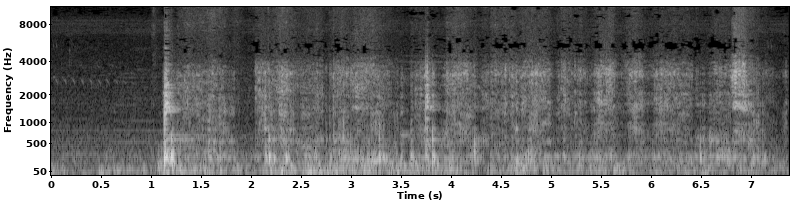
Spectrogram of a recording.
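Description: Long metal ladle stirring salt into thick masala gravy in a metal cooking pot. It scrapes and rubs along the pot, with a few sharp knocks against it, starting about a second in.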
